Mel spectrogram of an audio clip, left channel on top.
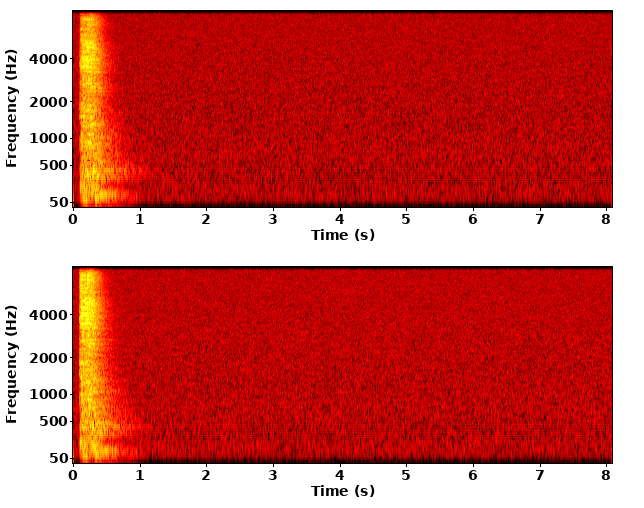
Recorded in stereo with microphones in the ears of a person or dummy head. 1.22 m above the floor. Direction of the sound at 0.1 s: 55° right (ahead or behind).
